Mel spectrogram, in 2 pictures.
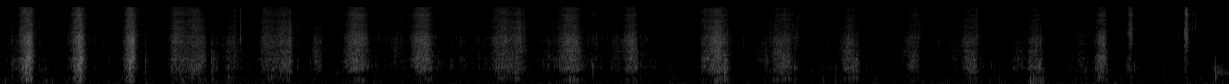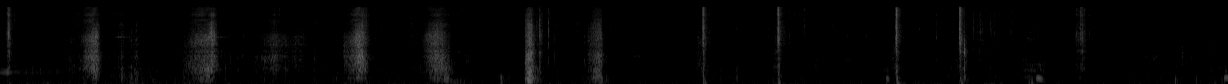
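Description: Bundled straw broom sweeping a plastic ground sheet: a run of short, scratchy brushing strokes, about two a second at first, thinning out to occasional sharper swipes in the second half.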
